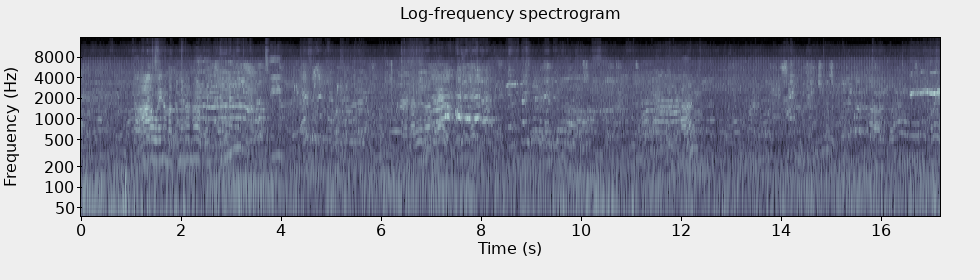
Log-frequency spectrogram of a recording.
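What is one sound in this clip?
Men call out and talk across an open field.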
